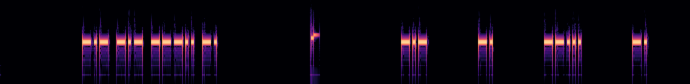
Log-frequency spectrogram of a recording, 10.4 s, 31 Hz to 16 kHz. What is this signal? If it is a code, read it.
Morse code, heard as a keyed tone, about 28 wpm, spaced as for 14 wpm, 700 Hz. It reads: KK8N KN7N
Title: USA Call Signs - 4 Characters - 6x Character Spacing - 28wpm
